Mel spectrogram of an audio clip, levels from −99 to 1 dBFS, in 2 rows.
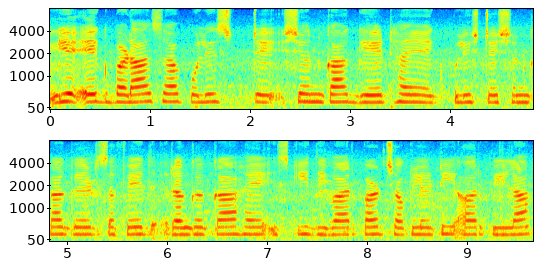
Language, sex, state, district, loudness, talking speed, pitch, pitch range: Hindi, female, Maharashtra, Mumbai Suburban, -17 LUFS, 150 wpm, 215 Hz, 210-225 Hz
